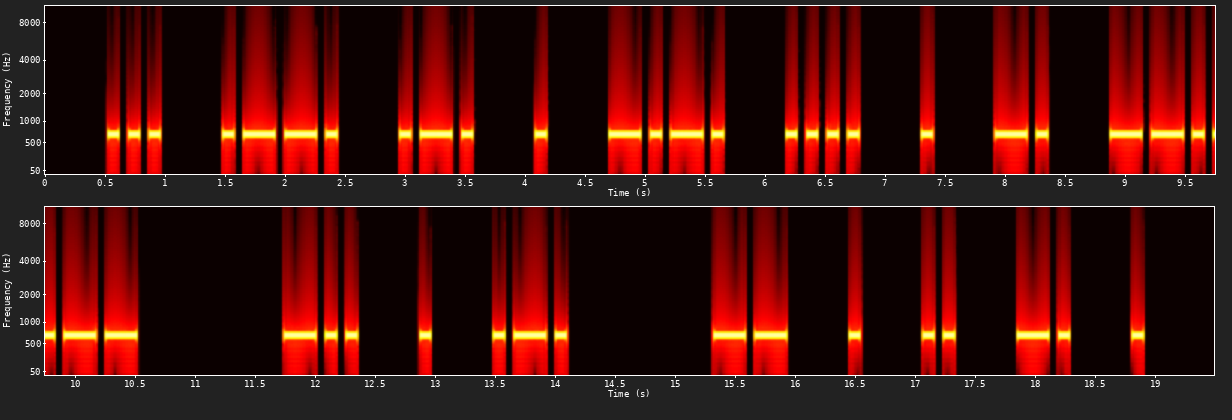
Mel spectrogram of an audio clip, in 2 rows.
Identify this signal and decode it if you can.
Morse code, heard as a keyed tone, about 14 wpm, spaced as for 10 wpm, 680 Hz. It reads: SPRECHEN, DER MEINE
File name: Witz-02-September-2025-50-F70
